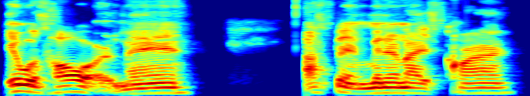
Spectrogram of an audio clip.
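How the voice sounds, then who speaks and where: He's a man in his 20s from Louisiana, US, speaking at normal speed in a mid-range voice. On the podcast where he's a guest, he tells stories candidly and earnestly, repeating himself for emphasis.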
